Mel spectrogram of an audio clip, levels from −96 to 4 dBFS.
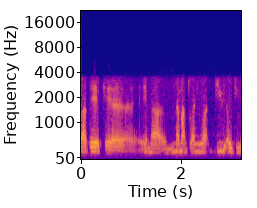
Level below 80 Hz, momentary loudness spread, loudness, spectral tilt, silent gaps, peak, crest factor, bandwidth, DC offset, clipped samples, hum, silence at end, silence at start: -78 dBFS; 10 LU; -26 LUFS; -8.5 dB/octave; none; -8 dBFS; 16 dB; 3.7 kHz; under 0.1%; under 0.1%; none; 0 s; 0 s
